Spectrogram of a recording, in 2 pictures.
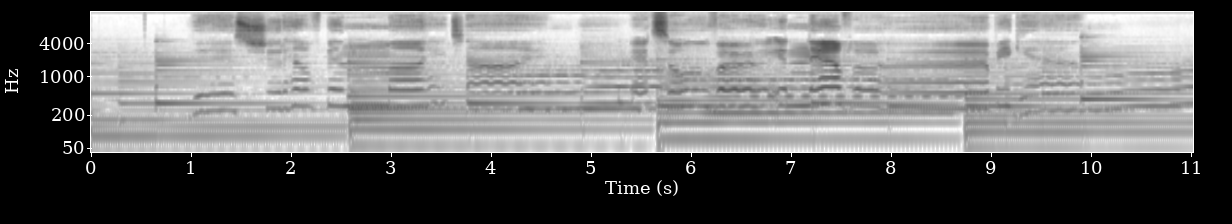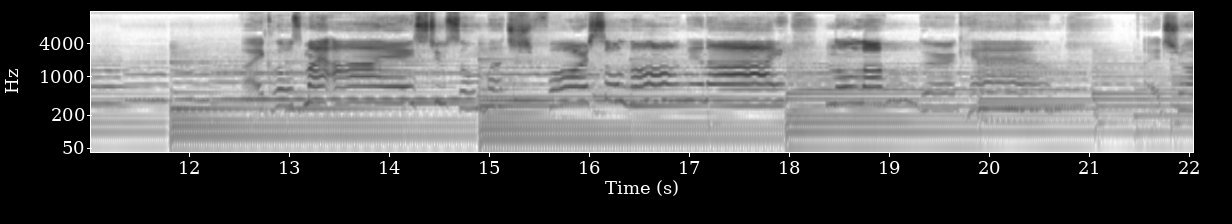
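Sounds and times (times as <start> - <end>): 
ballade singing: 1.0 - 22.0.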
